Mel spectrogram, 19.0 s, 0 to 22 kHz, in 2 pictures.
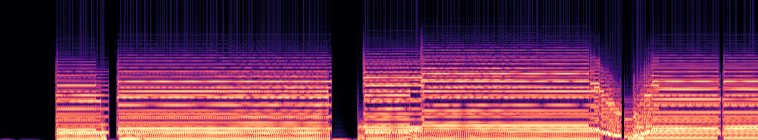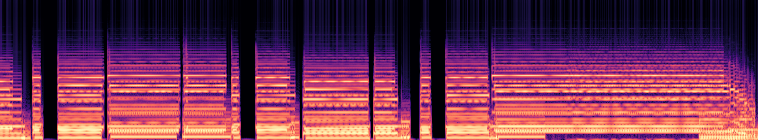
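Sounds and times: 
Sequential Circuits Prophet-5 synthesizer rock organ factory patch: 0.7s - 18.9s.

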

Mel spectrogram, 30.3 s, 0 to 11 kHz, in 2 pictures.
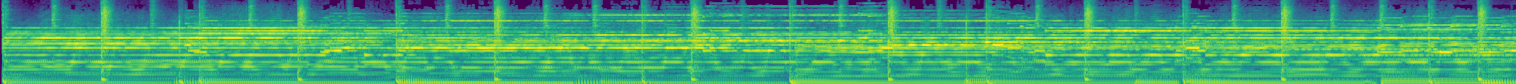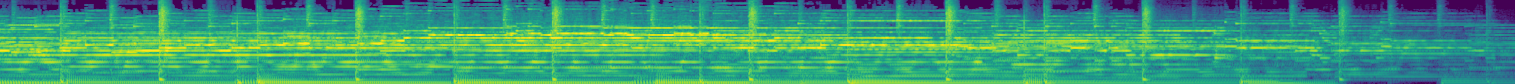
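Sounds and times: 
Combinator psychedelic organ: 0.0s - 30.3s.

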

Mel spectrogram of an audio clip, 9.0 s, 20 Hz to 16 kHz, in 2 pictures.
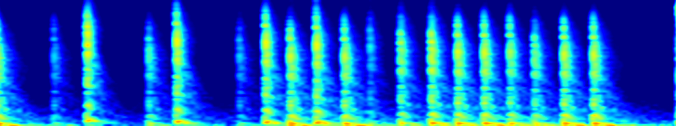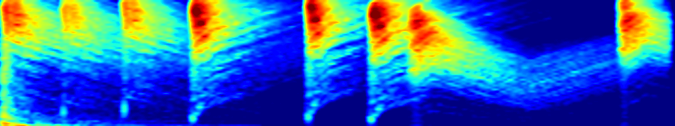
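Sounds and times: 
bass drum: 0.0s - 5.9s
cymbals: 4.6s - 7.6s.

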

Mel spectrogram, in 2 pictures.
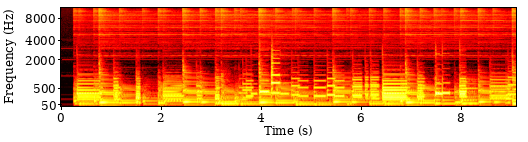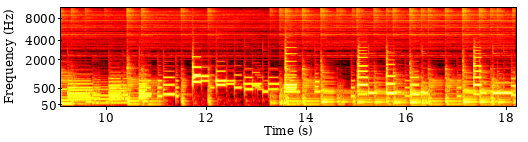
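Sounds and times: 
Roland Fantom XR lounge drum kit: 0.3s - 18.1s.

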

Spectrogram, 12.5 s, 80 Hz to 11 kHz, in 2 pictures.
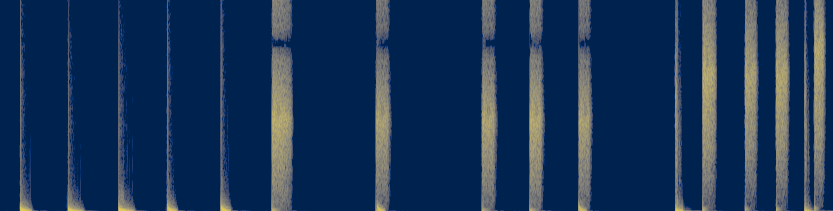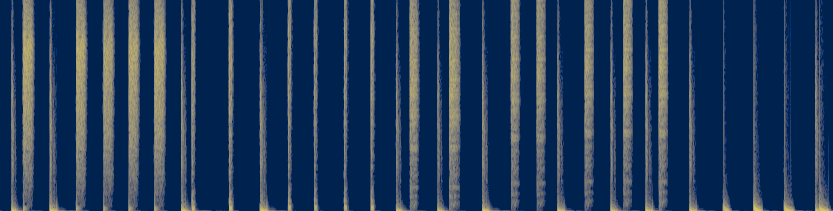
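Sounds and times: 
techno drum kit: 0.2s - 2.2s, 5.1s - 12.4s.

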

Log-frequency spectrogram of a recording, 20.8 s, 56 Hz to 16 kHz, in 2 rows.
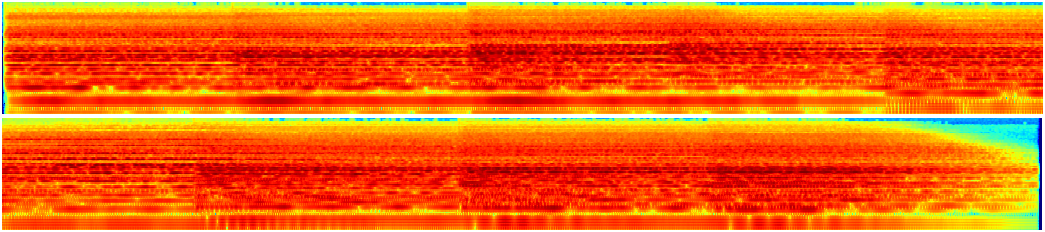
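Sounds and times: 
slow orchestral pad: 0.1s - 19.9s.

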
